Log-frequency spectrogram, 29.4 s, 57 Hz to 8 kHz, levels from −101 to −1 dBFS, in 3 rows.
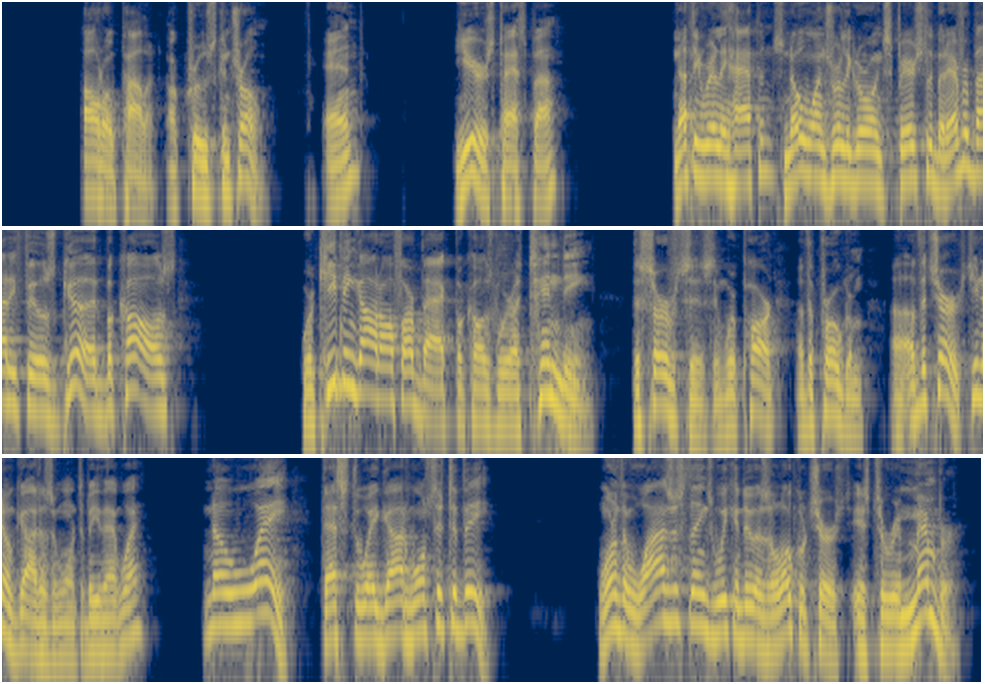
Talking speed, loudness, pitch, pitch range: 155 wpm, -20 LUFS, 155 Hz, 120-190 Hz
